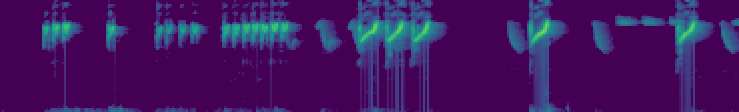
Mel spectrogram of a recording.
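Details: Olive-backed sunbird with a yellow belly, used as a lure in migration season: rapid runs of tiny twittering chips build into a dense chatter, then loud rising slurs alternate with faint thin notes.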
